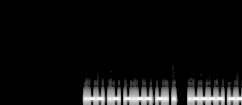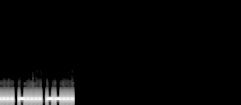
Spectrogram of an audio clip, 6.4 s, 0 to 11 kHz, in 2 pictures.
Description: Morse code, heard as a keyed tone, about 44 wpm, 700 Hz. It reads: WAYNE 1767
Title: CWT Exchange 45wpm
